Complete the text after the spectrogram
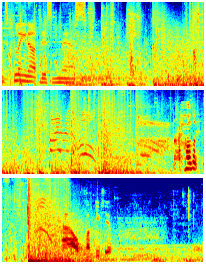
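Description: A revolver fires sharp shots in a video game.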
